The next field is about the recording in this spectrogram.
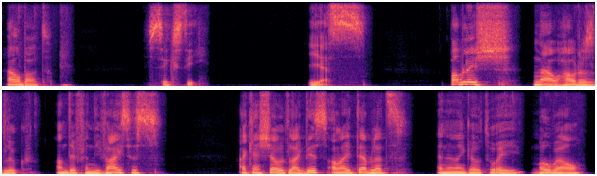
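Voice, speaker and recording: A man's voice: mid-range voice, measured pace, creaky, long pauses, a little mellow. A man with a Dutch accent, talking through a web design tutorial as he clicks, thinking aloud, repeating words and slipping in dry jokes. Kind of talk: screen-recorded software tutorial.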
